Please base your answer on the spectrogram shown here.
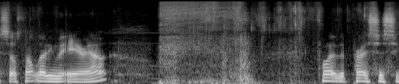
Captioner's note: blows air into the pump sack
